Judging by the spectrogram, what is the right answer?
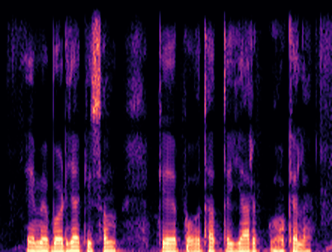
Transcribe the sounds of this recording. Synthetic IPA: eɦmebəɽ̤ijakisəmkepod̪ʱat̪əjːaɾɦokelẽ

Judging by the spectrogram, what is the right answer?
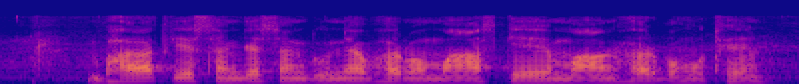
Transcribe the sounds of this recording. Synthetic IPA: bʱaːɾət̪kesə̃ŋɡesə̃ŋɡd̪ʊnjabʱəɾmẽmaːskemãːŋɡɦəɾbəɦʊt̪ɦeː

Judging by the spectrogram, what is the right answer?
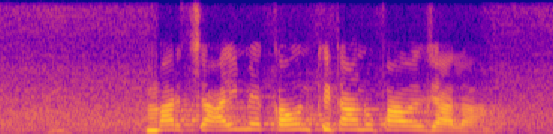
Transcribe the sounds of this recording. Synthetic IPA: məɾt͡ʃaːimẽkəʊnkɪʈaːnũpaːwəld͡ʒaːlaː

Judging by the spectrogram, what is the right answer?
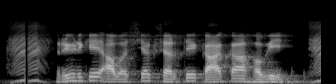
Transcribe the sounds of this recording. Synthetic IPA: ɾĩɽkeaːʋəsjəksəɾt̪ekakaɦəʋeː

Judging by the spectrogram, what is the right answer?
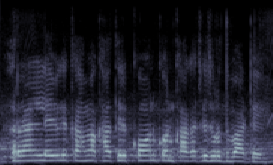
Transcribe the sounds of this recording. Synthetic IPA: ɾənleːʋikekaɦmakʰaːt̪ɪɾkɔːnkɔːnkʰaːɡət͡ʃked͡ʒʊɾd̪ʰbaːʈeː

